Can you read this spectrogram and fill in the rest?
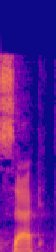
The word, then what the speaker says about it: SAK: Over in downtown Orlando, there's a place called SAC Theater Sport. And it's spelled S-A-K.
